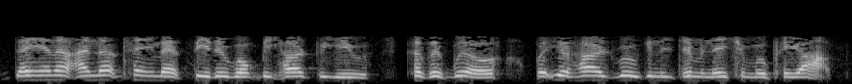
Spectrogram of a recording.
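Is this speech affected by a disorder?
Yes: cerebral palsy, mild; mildly affects speech.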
